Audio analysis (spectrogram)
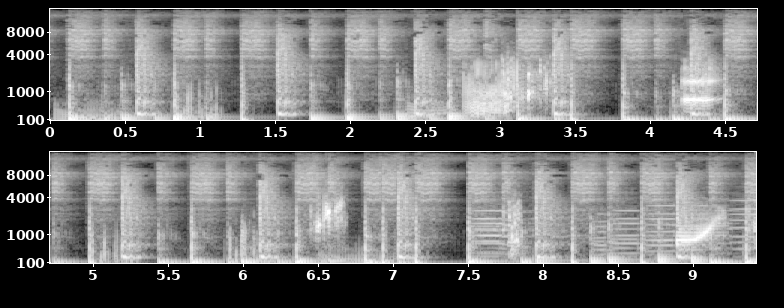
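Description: A held burp sound effect from the Boogerman video game comes as a long run of rhythmic, croaking belch pulses, some bending upward in bouncy, boing-like sweeps, loud and continuous throughout.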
